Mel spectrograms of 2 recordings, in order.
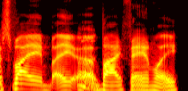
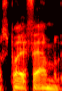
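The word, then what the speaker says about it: Spy × Family: and everywhere now again I've never heard anybody say spy by spy or spy by family or spy family wait I've heard people say spy family because that's in the the same nomenclature of not saying the X but I have always said the X because it's in the name there's a it would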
